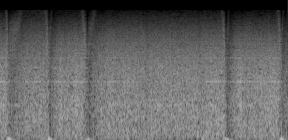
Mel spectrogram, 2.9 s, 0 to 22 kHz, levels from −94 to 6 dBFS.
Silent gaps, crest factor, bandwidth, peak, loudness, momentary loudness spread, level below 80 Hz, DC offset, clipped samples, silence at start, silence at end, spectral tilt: none; 18 dB; 16.5 kHz; -10 dBFS; -26 LUFS; 2 LU; -38 dBFS; under 0.1%; under 0.1%; 0 s; 0 s; -3 dB/octave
